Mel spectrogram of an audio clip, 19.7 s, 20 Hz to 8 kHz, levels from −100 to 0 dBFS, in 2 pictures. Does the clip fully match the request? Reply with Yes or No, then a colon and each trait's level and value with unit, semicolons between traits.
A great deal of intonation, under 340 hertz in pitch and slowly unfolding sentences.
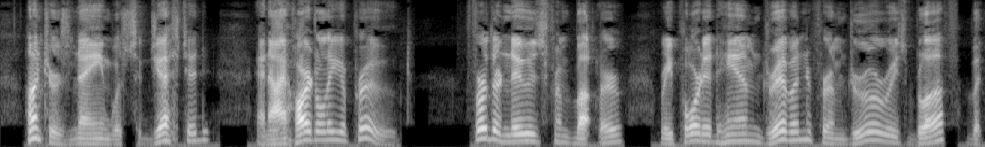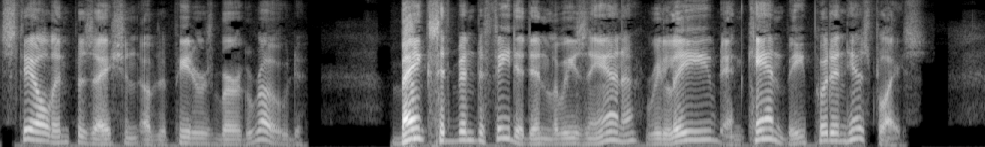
Yes: wide, 8.8 semitones; low, 135 Hz; slow, 120 wpm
